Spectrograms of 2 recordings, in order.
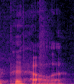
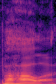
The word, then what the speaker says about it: Palla: we got Gabe palla is it palla or palla it's palla but it you kind it kind you kind of say it like pahala pahala anyway we got Tyson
